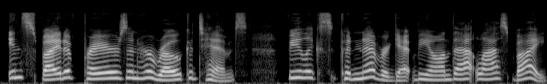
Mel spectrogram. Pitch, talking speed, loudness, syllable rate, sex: 245 Hz, 165 wpm, -18 LUFS, 4.1 syllables/s, female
